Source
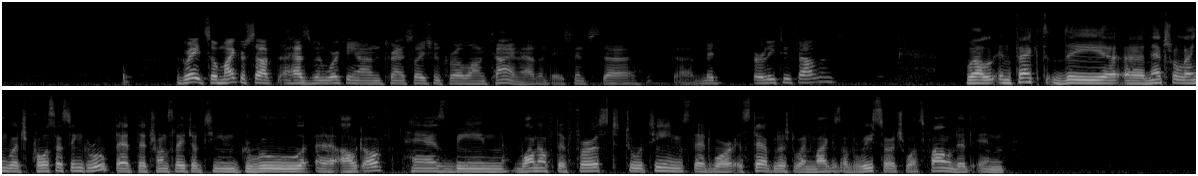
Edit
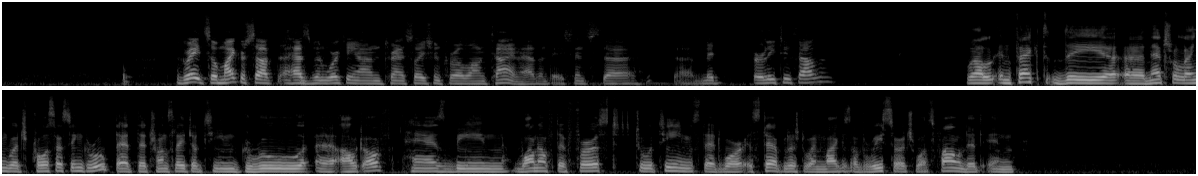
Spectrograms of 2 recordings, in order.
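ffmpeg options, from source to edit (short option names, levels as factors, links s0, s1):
-filter_complex "[0:a]asplit=5[s0][s1][s2][s3][s4];[s0]atrim=end=8.28,asetpts=PTS-STARTPTS,afade=t=out:st=8.14:d=0.14:silence=0.281838[s5];[s1]atrim=start=8.28:end=9.64,asetpts=PTS-STARTPTS,volume=0.282[s6];[s2]atrim=start=9.64:end=18.142,asetpts=PTS-STARTPTS,afade=t=in:d=0.14:silence=0.281838[s7];[s3]atrim=start=18.088:end=18.142[s8];[s4]atrim=start=18.088[s9];[s5][s6][s7]concat=n=3:v=0:a=1[s10];[s10][s8]acrossfade=d=0.004:c1=hsin:c2=hsin[s11];[s11][s9]acrossfade=d=0.004:c1=hsin:c2=hsin"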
